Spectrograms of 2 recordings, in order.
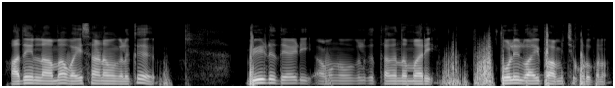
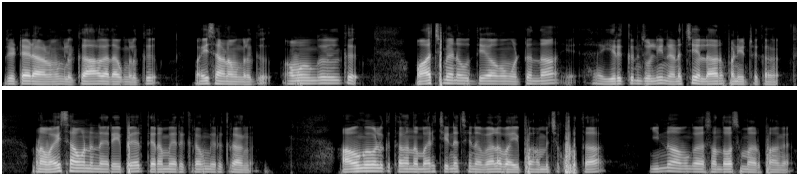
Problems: constant background noise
